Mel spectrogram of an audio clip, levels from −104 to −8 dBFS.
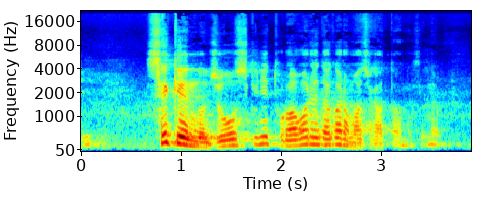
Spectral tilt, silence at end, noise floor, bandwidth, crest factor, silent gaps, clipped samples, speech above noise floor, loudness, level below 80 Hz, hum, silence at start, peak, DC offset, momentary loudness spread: -6 dB/octave; 0.35 s; -48 dBFS; over 20 kHz; 22 dB; none; under 0.1%; 27 dB; -21 LUFS; -76 dBFS; none; 0 s; 0 dBFS; under 0.1%; 25 LU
